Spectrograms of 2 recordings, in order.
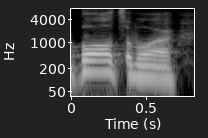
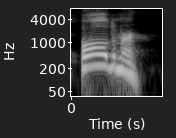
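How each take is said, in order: First: It is said in a general American accent. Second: It is said in a local Baltimore accent.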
